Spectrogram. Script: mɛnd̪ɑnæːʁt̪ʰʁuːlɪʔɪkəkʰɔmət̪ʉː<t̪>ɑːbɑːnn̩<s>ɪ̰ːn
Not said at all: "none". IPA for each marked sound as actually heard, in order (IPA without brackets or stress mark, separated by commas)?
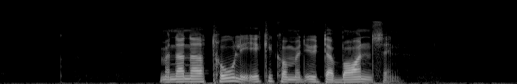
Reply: t̪, s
